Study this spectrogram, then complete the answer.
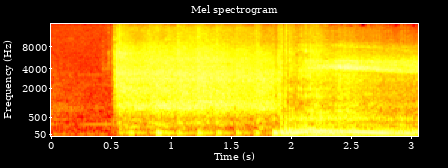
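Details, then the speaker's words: Mk3 VW Golf GTI being prepared for rallying, phone beside the exhaust at tick-over: deep, booming idle reading 99 dB against a 92 dB track limit. The fitted universal Powerflow silencer box is hollow. "So already on tick over, it's 99, so there's no point revving it up."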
